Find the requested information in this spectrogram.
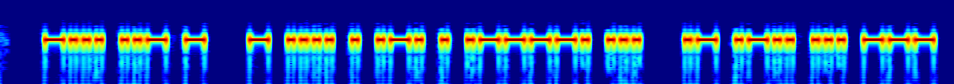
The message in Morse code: BUT THERE'S ALSO

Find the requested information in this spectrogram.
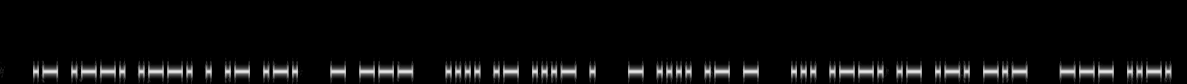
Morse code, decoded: APPEAR TO HAVE THAT SPARK OF

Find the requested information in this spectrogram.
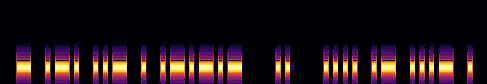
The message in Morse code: TRUE. I HAVE

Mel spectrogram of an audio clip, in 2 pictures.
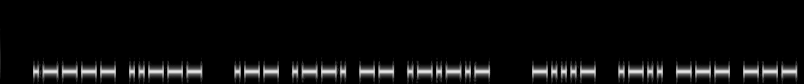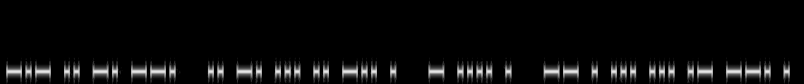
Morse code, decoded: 12 WPM. <BT> LOOKING INSIDE THE MESSAGE

